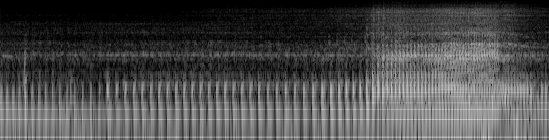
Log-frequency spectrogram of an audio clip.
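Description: A quad ATV engine chugs in a rapid, throbbing idle, then revs louder and higher as the wheels spin in mud, close and dominant throughout.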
